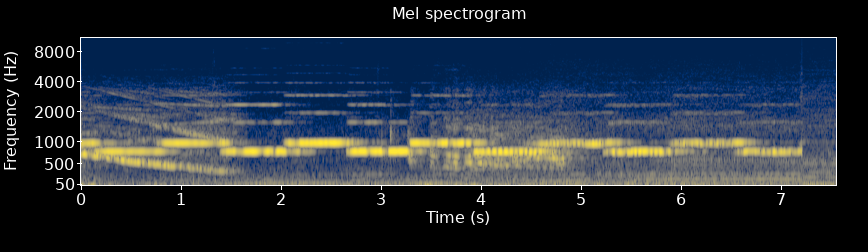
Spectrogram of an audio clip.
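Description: An ambulance siren passes on a road, loud and close, its wailing tones sliding and switching in pitch over a steady rumble of traffic, with no talking.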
